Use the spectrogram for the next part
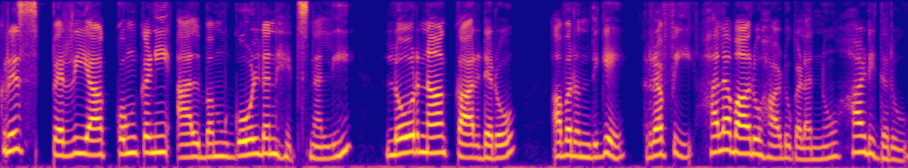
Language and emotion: Kannada, neutral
